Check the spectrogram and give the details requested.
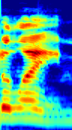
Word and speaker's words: Elaine: this isn't over but elaine rhymes with pain he wants it to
